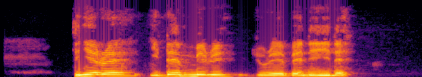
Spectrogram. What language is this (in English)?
Igbo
